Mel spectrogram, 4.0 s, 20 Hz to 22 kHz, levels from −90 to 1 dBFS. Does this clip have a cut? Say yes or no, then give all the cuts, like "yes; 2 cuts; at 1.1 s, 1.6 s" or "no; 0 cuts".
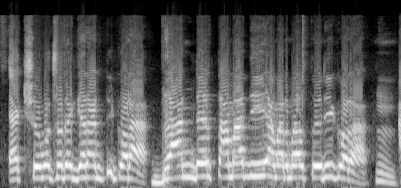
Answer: yes; 1 cut; at 1.5 s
